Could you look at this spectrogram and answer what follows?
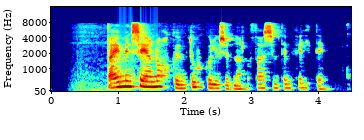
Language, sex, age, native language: Icelandic, female, 40-49, Icelandic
